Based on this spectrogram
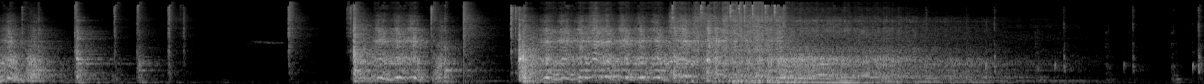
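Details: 1966 Ford Galaxie 500 XL, 390 FE V8, new 4-barrel carb and intake fitted, no starter fluid: several short cranking bursts with pauses, then catches and runs briefly before dying; hard starting, fuel delivery suspect.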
